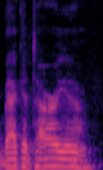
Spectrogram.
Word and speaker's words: Bakhtiari: David, how do you pronounce his name? Bakhtiari, and Devontae Adams, Charles Woodson, and Julius Peppers.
